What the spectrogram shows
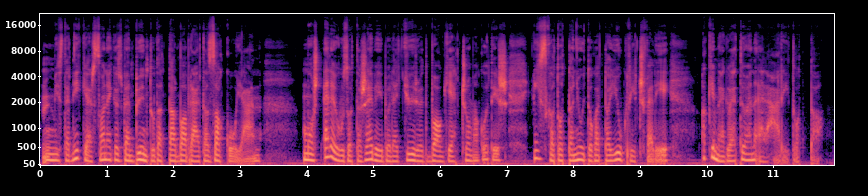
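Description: A woman reading literary narration aloud in an expressive storytelling manner. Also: low-pitched, creaky, breathy edge. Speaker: audiobook narrator.

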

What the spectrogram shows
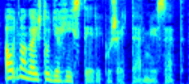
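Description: A woman's voice: on the low side, very animated, vocal fry, voice pushed up, exaggerated voice. Woman voicing a smug dismissive older farmer. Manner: dismissive, sarcastic.

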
